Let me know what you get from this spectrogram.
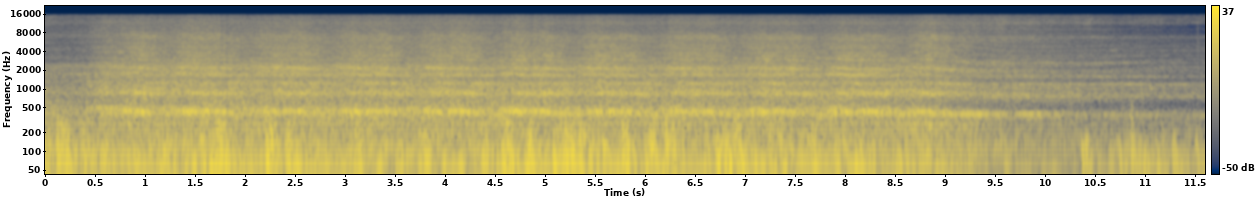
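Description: Ten-coach Hitachi Class 802 bi-mode IET passing through at speed on its underfloor diesel engines: a loud rush of wheels and engines with a steady tone and a regular wheel clatter. It fades away as the train draws off near the end.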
